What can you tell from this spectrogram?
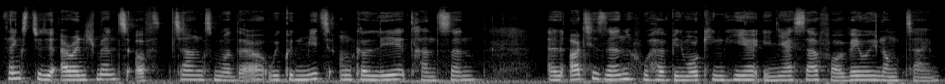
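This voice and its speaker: A fashion designer from France with a French accent, narrating her trip in a measured, clear voice-over. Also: mid-range voice, fairly even intonation, dark tone, slight background noise.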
